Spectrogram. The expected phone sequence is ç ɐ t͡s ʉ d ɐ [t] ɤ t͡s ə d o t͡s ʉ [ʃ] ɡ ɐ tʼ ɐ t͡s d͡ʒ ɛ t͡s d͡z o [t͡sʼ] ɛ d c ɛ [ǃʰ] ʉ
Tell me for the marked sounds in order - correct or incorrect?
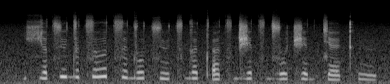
incorrect, incorrect, incorrect, incorrect

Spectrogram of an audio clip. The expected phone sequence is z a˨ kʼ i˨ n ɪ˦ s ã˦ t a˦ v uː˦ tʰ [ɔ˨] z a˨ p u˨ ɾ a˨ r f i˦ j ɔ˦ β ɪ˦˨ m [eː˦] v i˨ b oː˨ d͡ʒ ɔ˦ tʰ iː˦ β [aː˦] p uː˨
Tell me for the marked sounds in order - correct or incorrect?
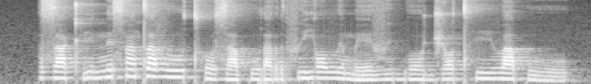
incorrect, incorrect, incorrect

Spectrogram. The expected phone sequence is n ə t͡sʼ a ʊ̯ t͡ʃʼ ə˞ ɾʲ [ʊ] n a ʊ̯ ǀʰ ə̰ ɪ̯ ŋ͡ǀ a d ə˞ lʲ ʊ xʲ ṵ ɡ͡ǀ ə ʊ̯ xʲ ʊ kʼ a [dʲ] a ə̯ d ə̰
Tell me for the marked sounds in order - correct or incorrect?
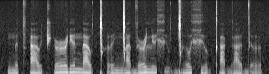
incorrect, incorrect

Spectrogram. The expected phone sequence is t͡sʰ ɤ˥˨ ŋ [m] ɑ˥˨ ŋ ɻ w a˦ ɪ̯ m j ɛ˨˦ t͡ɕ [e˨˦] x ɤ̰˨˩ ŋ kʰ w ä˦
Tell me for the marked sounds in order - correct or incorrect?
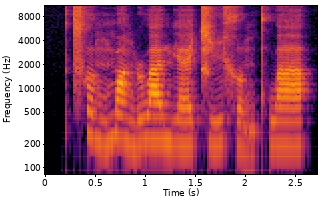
correct, incorrect

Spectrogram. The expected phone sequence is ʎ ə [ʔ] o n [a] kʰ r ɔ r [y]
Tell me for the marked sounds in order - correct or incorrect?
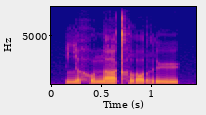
incorrect, correct, correct

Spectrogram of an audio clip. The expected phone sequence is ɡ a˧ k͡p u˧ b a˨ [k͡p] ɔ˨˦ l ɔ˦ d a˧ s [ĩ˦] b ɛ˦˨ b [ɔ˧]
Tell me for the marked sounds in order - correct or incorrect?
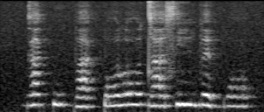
correct, correct, correct

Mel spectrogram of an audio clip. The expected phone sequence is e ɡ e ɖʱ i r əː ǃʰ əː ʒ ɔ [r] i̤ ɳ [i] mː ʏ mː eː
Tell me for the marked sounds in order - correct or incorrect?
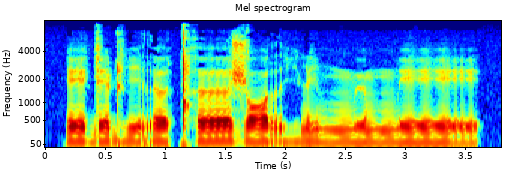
correct, correct

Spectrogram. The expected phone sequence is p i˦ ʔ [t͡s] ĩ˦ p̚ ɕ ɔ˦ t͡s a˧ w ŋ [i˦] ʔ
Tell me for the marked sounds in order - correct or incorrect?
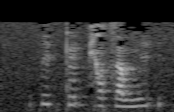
incorrect, correct

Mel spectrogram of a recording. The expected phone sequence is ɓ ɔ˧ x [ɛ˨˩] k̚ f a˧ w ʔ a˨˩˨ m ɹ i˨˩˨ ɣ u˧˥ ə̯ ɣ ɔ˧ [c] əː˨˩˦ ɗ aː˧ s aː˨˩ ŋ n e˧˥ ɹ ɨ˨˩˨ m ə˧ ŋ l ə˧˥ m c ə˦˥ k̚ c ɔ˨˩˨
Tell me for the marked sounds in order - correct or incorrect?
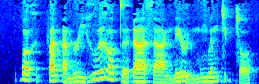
incorrect, incorrect

